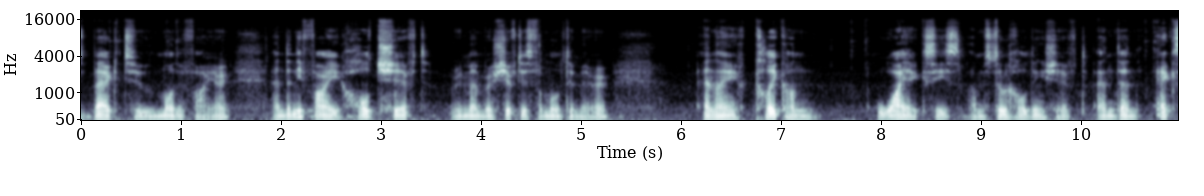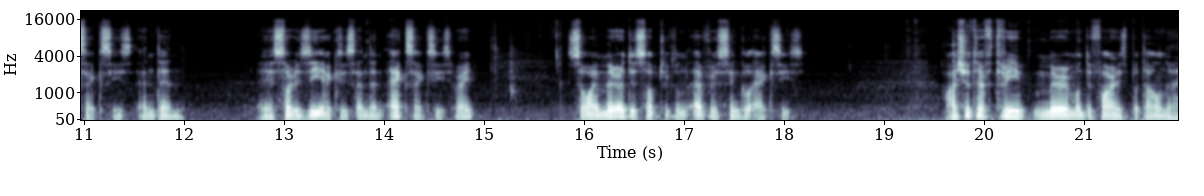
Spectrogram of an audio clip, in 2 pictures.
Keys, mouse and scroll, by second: 0.2 click, 7.6 shift+click, 10.6 shift+click, 13.6 shift+click, 15.2 middle click, 19.6 ctrl+`.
